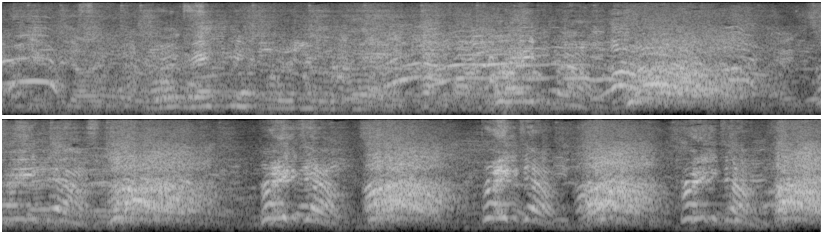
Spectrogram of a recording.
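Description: A large crowd of people growling and yelling together in a "breakdown" warm-up drill, many voices overlapping. In the second half the yells come in short, loud bursts about every half second.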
